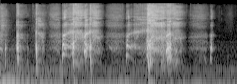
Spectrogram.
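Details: Girl coughing during a Korean PUBG gaming voice chat: about eight short, sharp, dry-sounding cough bursts with brief gaps, some clustered.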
